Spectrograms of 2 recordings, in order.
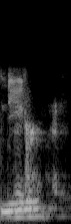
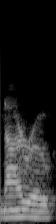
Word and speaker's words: Nyro: Only one thing, you pronounced her name wrong. It's Nyro. I would have never, but I did hear that that it's Nyro, and and I've I'm so used to saying Niro.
